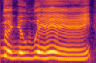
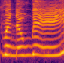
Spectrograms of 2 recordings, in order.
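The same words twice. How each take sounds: First: Louder, slow, firm command; curt sergeant. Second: High, slow mimicking retort; indignant washerwoman. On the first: Sergeant dismissing the washerwoman, curt. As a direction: shoo her off with force. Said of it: "said to me very short". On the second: Mole echoing the sergeant's order, indignant. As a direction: throw the order back in high mock outrage. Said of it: "says I". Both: A narrator's reading.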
